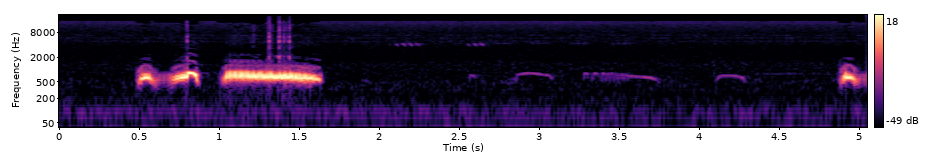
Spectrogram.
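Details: Lure spotted dove, split-breast type, calling to draw in wild doves. One coo phrase of two short looping notes and a sustained hum, then faint thin whistles and the start of the next phrase.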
